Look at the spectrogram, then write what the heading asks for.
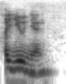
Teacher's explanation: you write the letter u this is the vowel but that when you pronounce it it's union right that's not a vowel sound at the beginning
